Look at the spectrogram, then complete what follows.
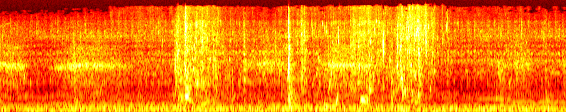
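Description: A hooked freshwater drum (sheephead) thrashing at the surface, throwing several sharp splashes about two to four seconds in, over a steady low rumble.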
